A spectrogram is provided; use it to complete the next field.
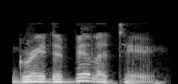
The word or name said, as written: gradability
